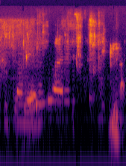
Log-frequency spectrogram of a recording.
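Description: Water from a garden hose running and splashing over an orchid's root ball as the roots are rinsed clean of old substrate by hand, fading near the end.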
